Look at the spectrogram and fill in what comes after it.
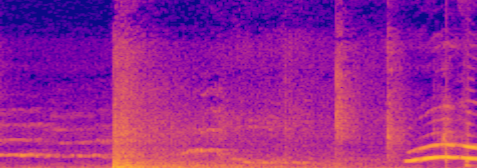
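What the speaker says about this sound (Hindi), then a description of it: "तो मैंने एक स्काई शॉट शूट किया तो देख लो." A Diwali sky shot firework launches with a sharp whooshing burst, followed by crackling pops, thuds and whistling streaks, loud and fairly close.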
